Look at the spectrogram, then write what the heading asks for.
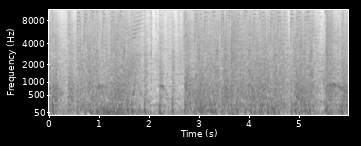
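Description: Rapid gunfire from the Gunther gun in the video game Enter the Gungeon, a dense, loud stream of shots and impacts that runs almost continuously with brief breaks.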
